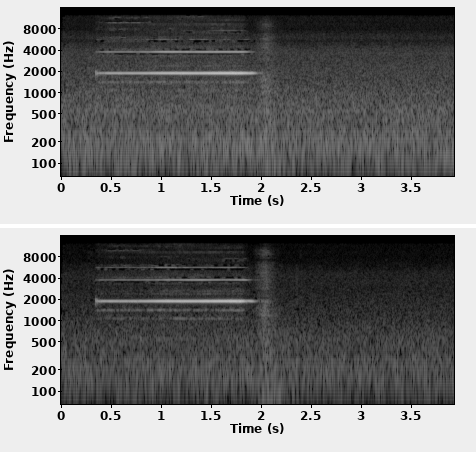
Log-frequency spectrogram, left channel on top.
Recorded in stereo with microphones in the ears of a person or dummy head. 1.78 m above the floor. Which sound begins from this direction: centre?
A flute, at 0.3 s.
